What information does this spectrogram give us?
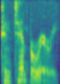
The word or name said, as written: contemporary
